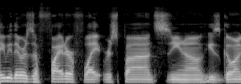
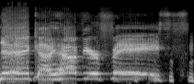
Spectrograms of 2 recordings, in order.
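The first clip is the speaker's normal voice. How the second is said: put-on very high, overeager yell, stretched out slowly; 13 semitones higher than usual. Retelling a fan in the back yelling at a celebrity: imitating someone yelling. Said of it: "some guy was in the back yelling".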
